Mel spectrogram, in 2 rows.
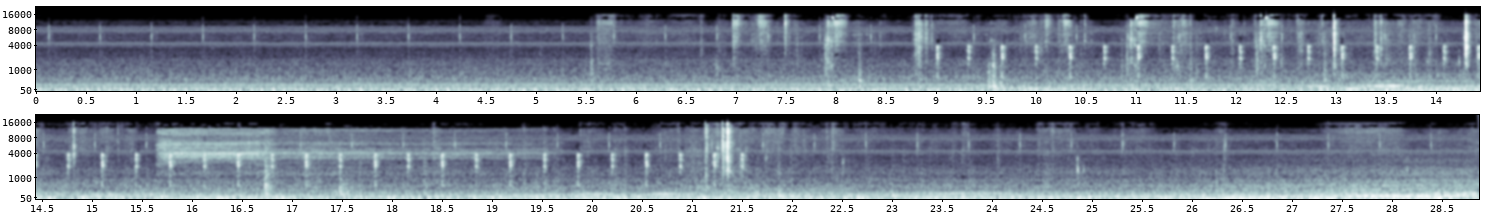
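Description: Volvo FH16 truck's diesel engine running low in the cab as it drives slowly, with an even ticking, typical of the turn-signal indicator, for about twelve seconds in the middle. Near the end the engine note rises as the truck accelerates.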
